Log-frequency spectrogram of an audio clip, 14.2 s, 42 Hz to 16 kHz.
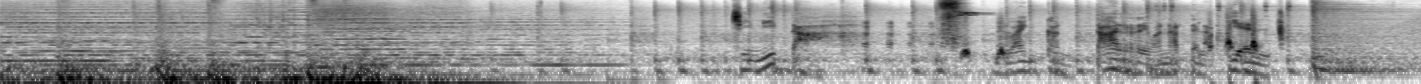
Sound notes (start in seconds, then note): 7.6 man speaking in foreign language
